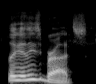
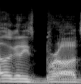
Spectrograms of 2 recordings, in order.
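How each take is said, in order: First: It is said softly, in a relaxed way. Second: It is said forcefully, with hard consonants. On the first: It sounds casual and harmless. The speaker calls it right. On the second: It sounds offensive. The speaker calls it wrong.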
